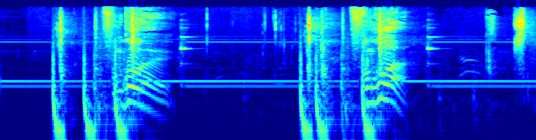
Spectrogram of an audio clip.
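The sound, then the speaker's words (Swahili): Doorbell ringing in two separate bursts, each a quick run of bright electronic chime notes that ring out and decay, with a steady faint tone humming underneath throughout. “Fungua. Ina maana usikii hii kengele”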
